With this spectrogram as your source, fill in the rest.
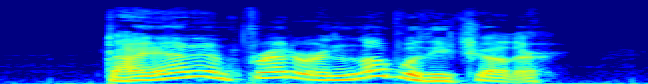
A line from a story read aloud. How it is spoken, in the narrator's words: she gasped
